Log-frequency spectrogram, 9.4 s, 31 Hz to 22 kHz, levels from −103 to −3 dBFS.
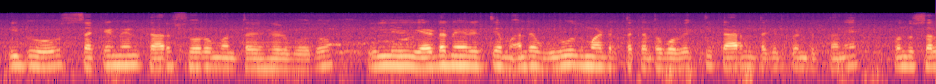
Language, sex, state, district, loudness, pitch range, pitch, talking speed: Kannada, male, Karnataka, Chamarajanagar, -19 LUFS, 120-140 Hz, 130 Hz, 120 wpm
